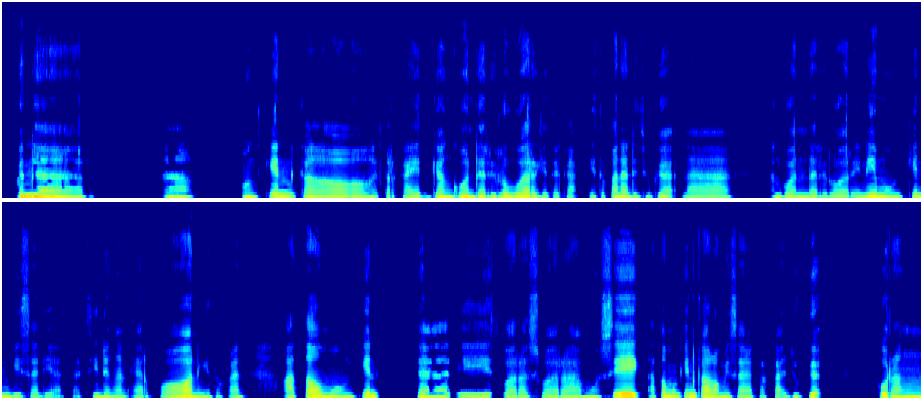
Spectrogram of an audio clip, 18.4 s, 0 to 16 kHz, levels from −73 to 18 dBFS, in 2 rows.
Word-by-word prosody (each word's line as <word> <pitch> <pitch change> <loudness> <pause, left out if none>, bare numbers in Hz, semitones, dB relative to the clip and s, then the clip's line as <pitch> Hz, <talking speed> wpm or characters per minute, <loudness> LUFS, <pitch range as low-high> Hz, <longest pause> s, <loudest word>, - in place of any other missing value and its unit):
Benar. 230 -3 +6 0.8
Nah, 220 -4 -2 0.5
mungkin 245 +5 0
kalau 195 -2 0 0.2
terkait 200 -1 -5
gangguan 200 0 +3
dari 210 +2 0
luar, 225 -2 +3
gitu, 175 -2 -8
Kak. 165 0 -14 0.2
Itu 195 +2 -13
kan 230 -1 0
ada 195 -3 -1
juga. 190 +1 -5 0.2
Nah, 165 -1 -5 0.4
gangguan 195 -1 -2
dari 190 0 -5
luar 185 -1 -3
ini 225 +8 +2
mungkin 215 +4 0
bisa 180 -3 -6
diatasi 210 +4 -9
dengan 185 -1 -4
earphone, 185 +3 +2
gitu 180 0 -11
kan. 185 0 -8 0.3
Atau 245 +7 +3
mungkin, 215 +3 +1 0.4
dari 195 +1 -1
suara-suara 185 -1 -4
musik. 220 +5 +6
Atau 200 +7 -5
mungkin 275 +3 +1
kalau 210 -5 +3
misalnya 190 -1 -3
Kakak 185 +4 -11
juga 195 +2 -1 0.5
kurang 205 -3 +3
195 Hz, 125 wpm, -23 LUFS, 185-220 Hz, 0.8 s, Benar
